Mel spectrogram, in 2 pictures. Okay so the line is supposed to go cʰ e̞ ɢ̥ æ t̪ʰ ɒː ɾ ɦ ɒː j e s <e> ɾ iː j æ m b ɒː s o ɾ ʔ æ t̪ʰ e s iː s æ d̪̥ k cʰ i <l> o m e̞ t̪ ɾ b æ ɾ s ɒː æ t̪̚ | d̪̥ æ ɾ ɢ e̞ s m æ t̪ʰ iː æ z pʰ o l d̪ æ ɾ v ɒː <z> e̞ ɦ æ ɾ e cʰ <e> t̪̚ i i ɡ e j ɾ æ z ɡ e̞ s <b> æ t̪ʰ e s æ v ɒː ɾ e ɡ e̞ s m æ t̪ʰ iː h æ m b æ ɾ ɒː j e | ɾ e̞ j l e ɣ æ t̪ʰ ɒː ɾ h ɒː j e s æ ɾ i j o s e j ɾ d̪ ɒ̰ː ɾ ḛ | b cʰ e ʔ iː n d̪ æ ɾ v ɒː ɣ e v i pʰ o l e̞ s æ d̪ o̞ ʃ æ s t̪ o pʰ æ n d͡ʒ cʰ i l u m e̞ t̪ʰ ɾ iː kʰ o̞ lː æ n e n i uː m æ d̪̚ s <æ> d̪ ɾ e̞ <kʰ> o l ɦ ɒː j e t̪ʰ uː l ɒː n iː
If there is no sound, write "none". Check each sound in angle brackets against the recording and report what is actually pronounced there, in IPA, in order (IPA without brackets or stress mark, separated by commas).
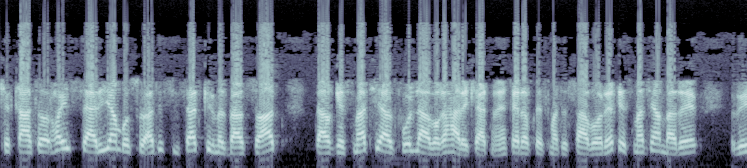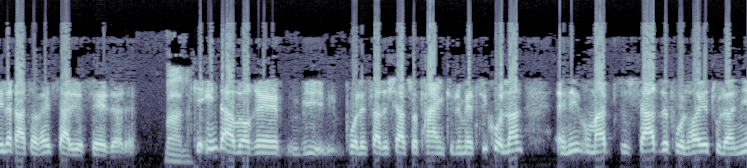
æ, l, ɣ, æ, m, æ, pʰ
